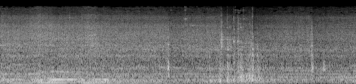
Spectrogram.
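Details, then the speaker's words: 2014 Hyundai Accent automatic, just started after bleeding: steady smooth even running with no knock or misfire, a few light handling clicks nearby; normal running. "Ah ito normal to mag-harting gawa nung puro hangin pa. Ayun umandar na."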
